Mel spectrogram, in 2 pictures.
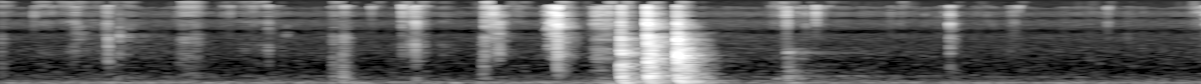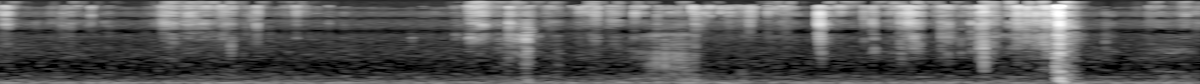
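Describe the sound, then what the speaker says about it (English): Paper is pulled and ripped off a patriotic wreath with a bow and star pick: scattered short tearing rips and crinkles, one loud sustained tear midway, then quieter bursts near the end, close up with no talking. "We're gonna go in here and we're gonna pull off the paper"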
